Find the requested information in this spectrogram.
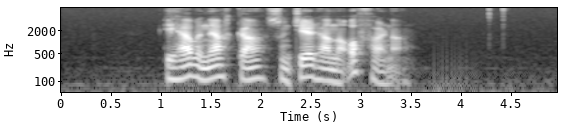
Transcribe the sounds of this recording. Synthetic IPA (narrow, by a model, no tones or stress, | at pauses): ɪɦaːʋənæːhkasʊmt͡ʃeːɹɦanːa̰ʔɔfha̰ɾɳa̰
